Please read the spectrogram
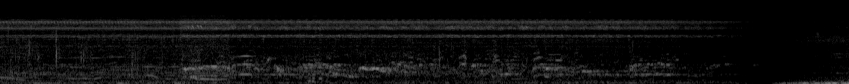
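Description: Night-time insect chorus, a steady high-pitched trilling, with wavering calls rising and falling over it from about two seconds in; it all fades out near the end.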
